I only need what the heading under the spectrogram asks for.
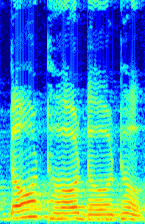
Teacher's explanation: ट ठ ड ढ यानी सेरेब्रेट यानी मूर्धन्य है वह इनका उच्चारण स्थान है।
